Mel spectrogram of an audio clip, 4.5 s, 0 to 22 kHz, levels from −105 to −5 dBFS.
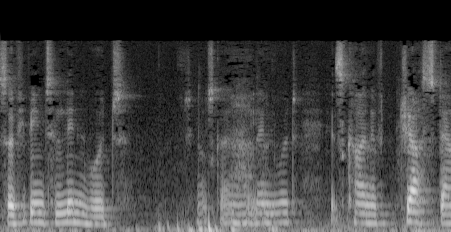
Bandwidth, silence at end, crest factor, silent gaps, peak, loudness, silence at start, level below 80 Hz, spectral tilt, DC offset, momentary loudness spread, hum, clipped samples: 11 kHz; 0 s; 20 dB; none; -12 dBFS; -33 LUFS; 0 s; -44 dBFS; -4.5 dB/octave; under 0.1%; 20 LU; none; under 0.1%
